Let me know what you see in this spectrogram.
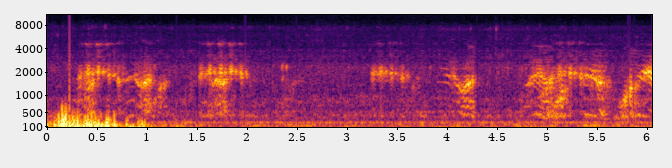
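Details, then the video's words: Frogs calling at night by a pond: several overlapping nasal, pulsed croaks in bursts of about a second, with a louder low thump at the start and a steady low hum underneath. "1 Stunde Froschkonzert. Frosch Geräusche quaken. Frösche Geräusche Konzert"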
